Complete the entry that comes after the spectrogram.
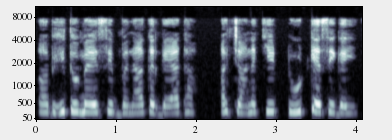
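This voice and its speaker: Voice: medium pitch, flat delivery, unhurried, warm tone, dry recording, natural voice. A performer voicing a poor, humble cobbler boy in a story, polite and plaintive. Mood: forlorn. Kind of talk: animated moral-story dialogue. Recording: dry, dull lo-fi studio sound.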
